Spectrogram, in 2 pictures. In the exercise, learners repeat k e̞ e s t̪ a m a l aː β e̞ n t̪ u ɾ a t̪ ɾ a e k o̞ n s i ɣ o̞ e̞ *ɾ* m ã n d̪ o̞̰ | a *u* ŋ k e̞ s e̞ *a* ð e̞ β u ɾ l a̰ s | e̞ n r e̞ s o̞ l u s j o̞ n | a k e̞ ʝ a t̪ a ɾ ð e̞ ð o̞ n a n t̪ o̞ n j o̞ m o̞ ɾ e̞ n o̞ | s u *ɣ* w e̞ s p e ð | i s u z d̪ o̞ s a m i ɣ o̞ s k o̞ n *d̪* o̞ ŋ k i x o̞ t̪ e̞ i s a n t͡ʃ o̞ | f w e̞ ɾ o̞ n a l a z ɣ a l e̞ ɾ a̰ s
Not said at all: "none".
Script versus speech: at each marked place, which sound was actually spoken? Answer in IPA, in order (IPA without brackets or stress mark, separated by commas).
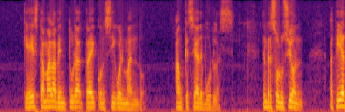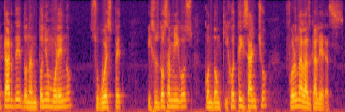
l, w, a, ɣ, d̪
